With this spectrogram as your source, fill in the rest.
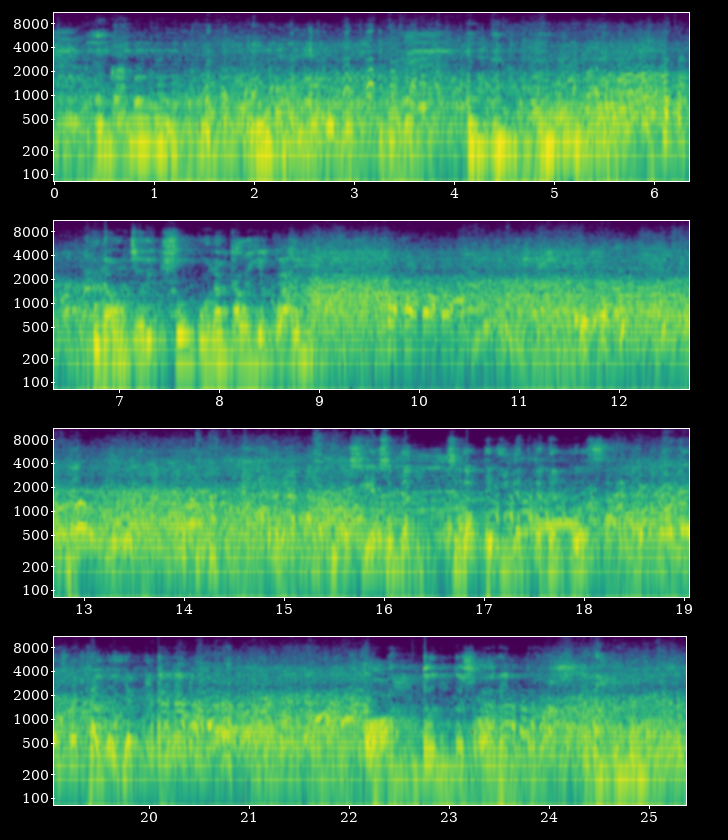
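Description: A middle-aged man preaches with animation into a microphone over loudspeakers.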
